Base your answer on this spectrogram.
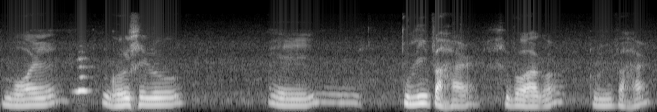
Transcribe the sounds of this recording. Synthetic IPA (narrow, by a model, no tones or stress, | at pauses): moj | ɡʱojsilʊ̃ | ej | tulipaɦaɹxibɔɦaɡɔɹ | tulipaɦaɹ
